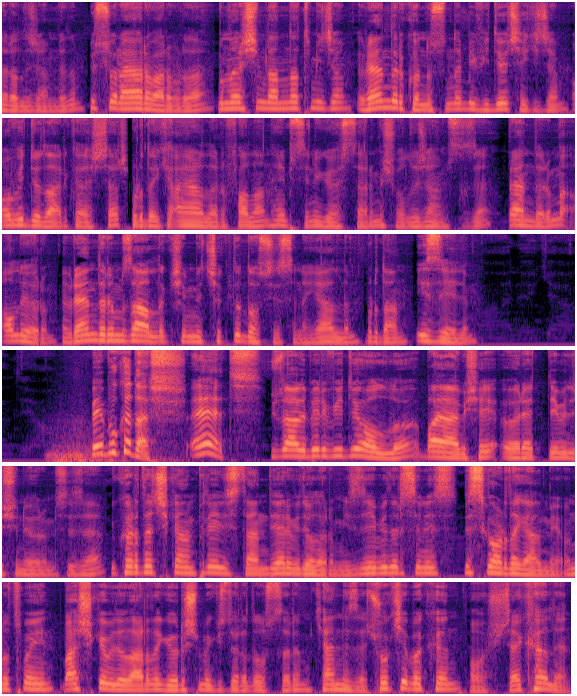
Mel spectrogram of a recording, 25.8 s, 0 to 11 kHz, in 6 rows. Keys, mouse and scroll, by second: 11.3 double click.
